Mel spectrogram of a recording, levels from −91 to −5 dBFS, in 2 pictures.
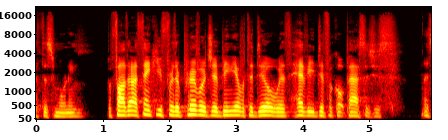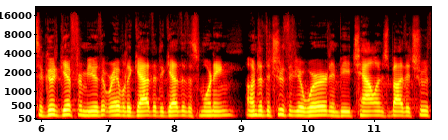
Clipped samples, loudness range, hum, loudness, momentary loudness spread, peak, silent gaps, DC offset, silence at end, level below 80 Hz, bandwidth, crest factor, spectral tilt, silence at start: under 0.1%; 4 LU; none; -23 LUFS; 13 LU; -2 dBFS; none; under 0.1%; 0.05 s; -74 dBFS; 18 kHz; 22 dB; -6 dB/octave; 0 s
